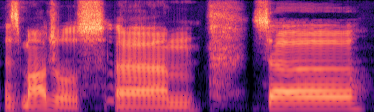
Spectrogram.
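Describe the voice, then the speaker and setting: A man with a smooth, resonant voice and a dry, close sound, speaking in a halting, casual way. He fills his answers with ums and restarts as he explains his gear. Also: fairly low pitch, darkish tone, no room sound. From United States. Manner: halting, many fillers and restarts. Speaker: guest musician. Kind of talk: casual interview talk. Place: home studio with synth rack.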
